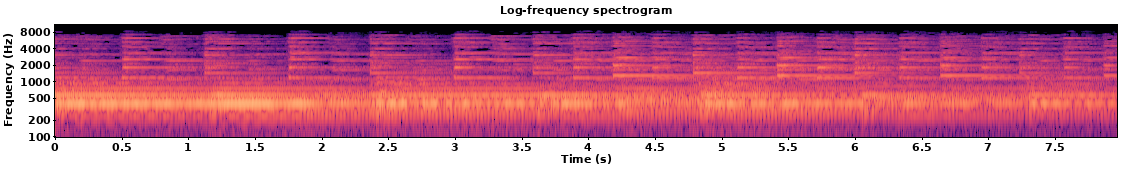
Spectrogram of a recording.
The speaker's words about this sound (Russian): Встречали крестоходцев торжественным звоном колоколов.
